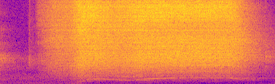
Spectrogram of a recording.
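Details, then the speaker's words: Loud airy hiss rising with a faint whistling tone: high-speed dental handpiece run after being sprayed with lubricant for two seconds during maintenance. "these particular handpieces you want to hook back up and run them"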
